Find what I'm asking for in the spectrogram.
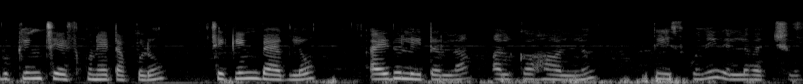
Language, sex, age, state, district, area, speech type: Telugu, female, 18-30, Telangana, Karimnagar, urban, spontaneous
